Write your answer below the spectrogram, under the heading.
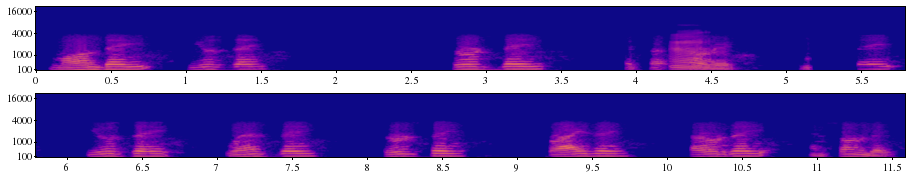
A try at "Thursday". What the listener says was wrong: Thursday, Thursday. Ahí no se pronuncia U. Solo se dice como Thursday, Thursday, Thursday.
